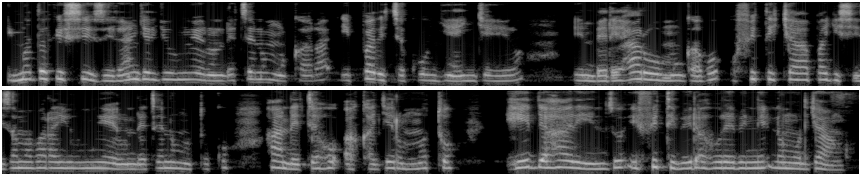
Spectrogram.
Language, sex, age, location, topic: Kinyarwanda, female, 25-35, Huye, finance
